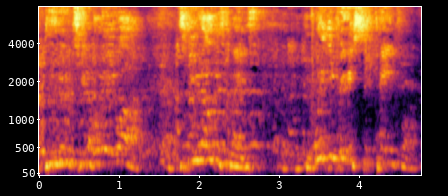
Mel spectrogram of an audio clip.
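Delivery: high, laughing comeback; laughing retort. Retold or imitated. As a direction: laugh him off, incredulous and high. Retort to racist at museum.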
